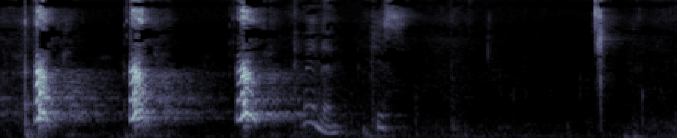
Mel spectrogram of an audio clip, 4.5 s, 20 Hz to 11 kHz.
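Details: Pet Saint Bernard dog 'talking' with drawn-out, voice-like howling yowls: three loud moaning calls about 0.7 seconds apart, then a falling whine and a short grunt, in a quiet room.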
